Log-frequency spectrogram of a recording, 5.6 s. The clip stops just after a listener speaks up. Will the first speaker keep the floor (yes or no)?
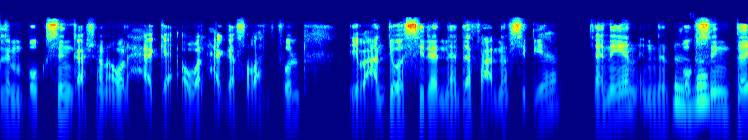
yes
